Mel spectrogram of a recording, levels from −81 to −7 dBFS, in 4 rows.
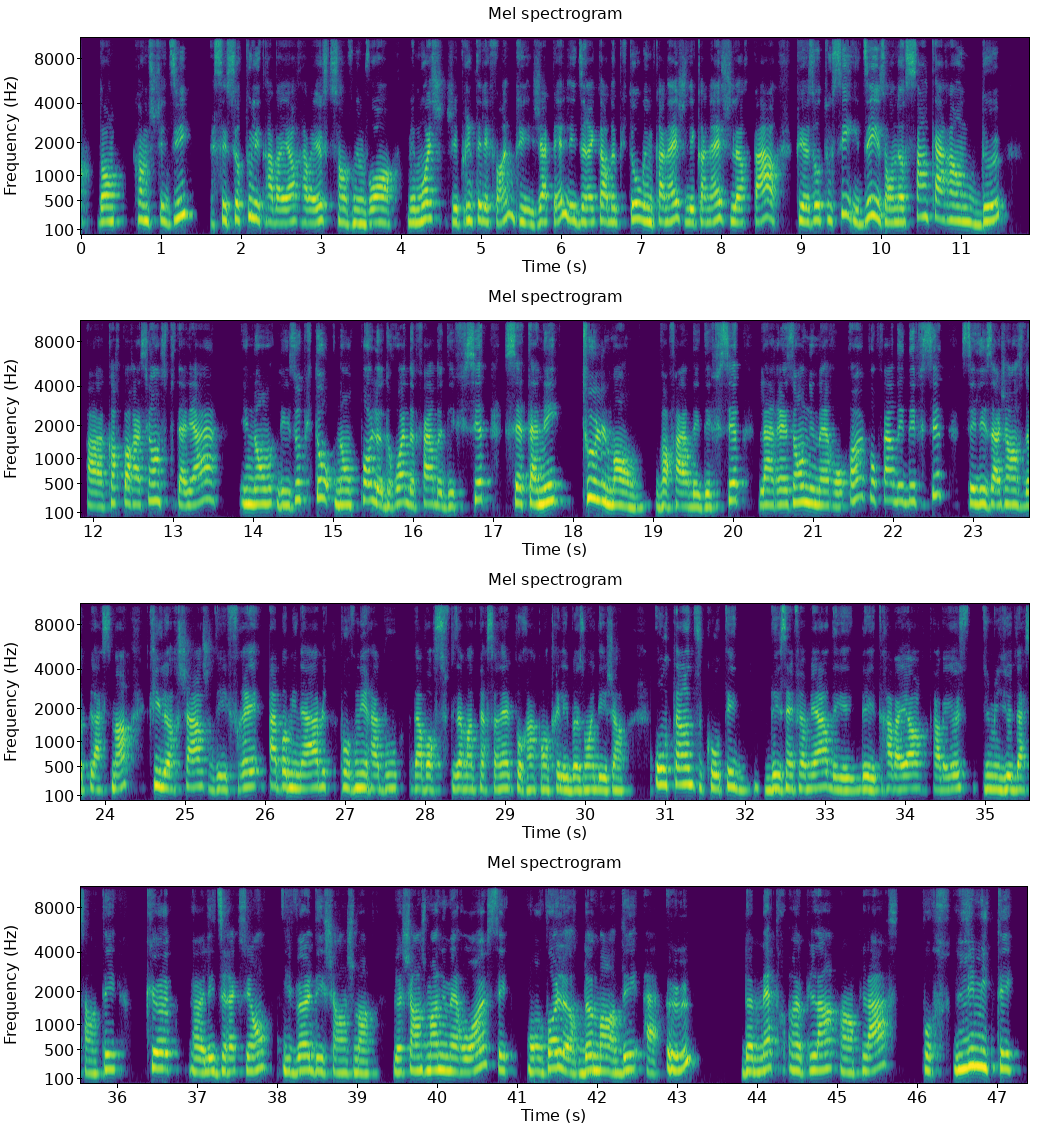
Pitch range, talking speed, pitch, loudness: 185-220 Hz, 180 wpm, 195 Hz, -17 LUFS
